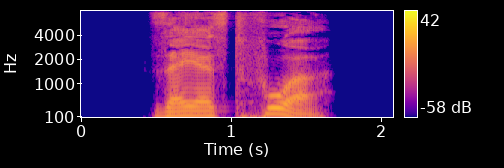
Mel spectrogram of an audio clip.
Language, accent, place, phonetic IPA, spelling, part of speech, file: German, Germany, Berlin, [ˌzɛːəst ˈfoːɐ̯], sähest vor, verb, De-sähest vor.ogg
- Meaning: second-person singular subjunctive II of vorsehen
